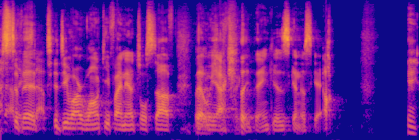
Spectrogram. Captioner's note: laughs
